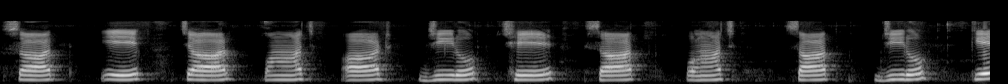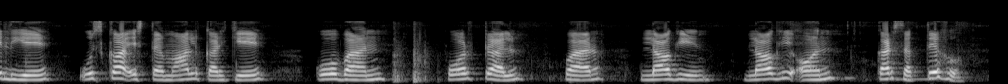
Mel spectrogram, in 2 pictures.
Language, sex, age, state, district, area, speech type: Urdu, female, 45-60, Bihar, Khagaria, rural, read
